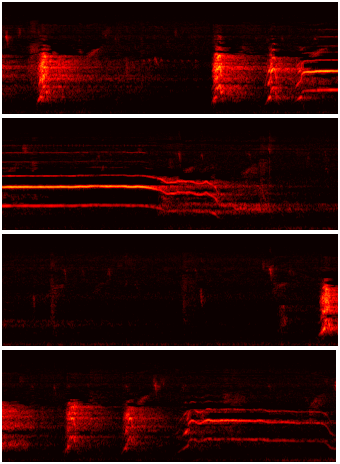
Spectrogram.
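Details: Wild coyote howling close below a deer stand in the woods as darkness falls at dusk; sharp barks burst out, then long steady harmonic howls that slide downward at the end, the bark-and-howl sequence repeating after a quiet pause.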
